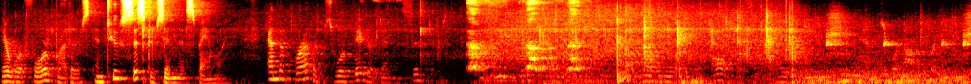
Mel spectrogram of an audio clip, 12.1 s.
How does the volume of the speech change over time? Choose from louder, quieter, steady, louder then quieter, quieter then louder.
quieter.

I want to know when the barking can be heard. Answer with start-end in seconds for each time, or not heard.
5.8-7.3.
